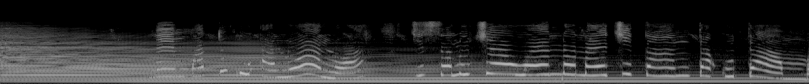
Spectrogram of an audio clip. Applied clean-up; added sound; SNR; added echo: none; Guitar; 2 dB; none.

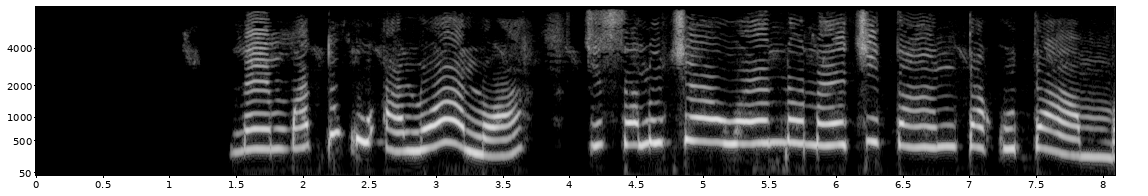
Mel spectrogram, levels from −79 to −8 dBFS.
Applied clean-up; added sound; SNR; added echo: neural mask model Resemble Enhance denoiser.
